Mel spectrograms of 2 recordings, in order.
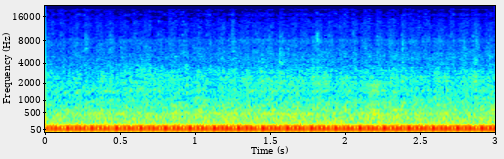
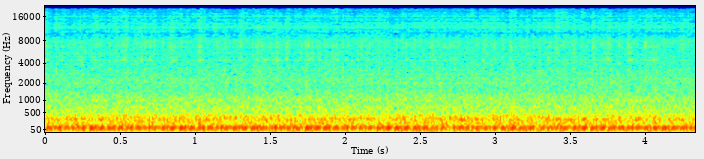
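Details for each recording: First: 1962 Dodge M37 truck revived after sitting about 45 years, low idle with a slight miss, about two stumbles a second; wrong plugs fitted, regular spark plugs in place of the correct tube-top type, with the plug wire ends cut off. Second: 1962 Dodge M37 petrol engine, first run after sitting 45 years, on temporary fuel supply: steady low, even rumble, idle lowered a touch and smoother, no knocks or misses; normal idle.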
